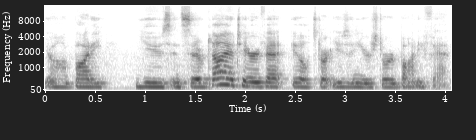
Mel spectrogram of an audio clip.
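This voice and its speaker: A woman with an unremarkable speaking voice and fairly low pitch talks at a moderate pace. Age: 60s. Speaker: video blogger on fasting and keto. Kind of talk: casual live stream talk. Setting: live stream.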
